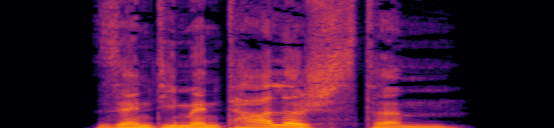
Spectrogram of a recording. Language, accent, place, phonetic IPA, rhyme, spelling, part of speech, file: German, Germany, Berlin, [zɛntimɛnˈtaːlɪʃstəm], -aːlɪʃstəm, sentimentalischstem, adjective, De-sentimentalischstem.ogg
- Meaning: strong dative masculine/neuter singular superlative degree of sentimentalisch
